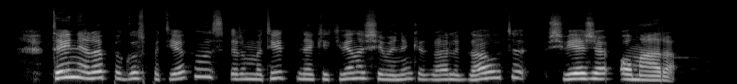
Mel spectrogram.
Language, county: Lithuanian, Tauragė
